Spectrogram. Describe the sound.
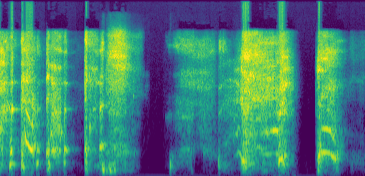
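Harsh coughing from someone who has just been smoking a joint comes as a rapid series of rough, throaty bursts separated by brief gaps. The coughs are loud and sound alone, with no speech over them.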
